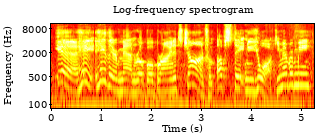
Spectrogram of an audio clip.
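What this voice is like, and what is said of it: Strong upstate New York accent. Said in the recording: “He's from upstate New York area. He's got another incredible accent ... he's walking here ... he's talking here”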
